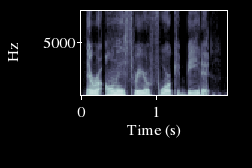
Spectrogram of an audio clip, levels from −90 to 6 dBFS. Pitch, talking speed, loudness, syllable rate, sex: 205 Hz, 275 wpm, -16 LUFS, 7.6 syllables/s, female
